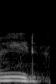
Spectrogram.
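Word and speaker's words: read: हैं तो they have रीड रीड का सेकंड फम रीड का चलता है रीड रेड रीड तो इसका मतलब की स्पेलिंग सेम होती है लेकिन इसका प्रोनंसिएशन सबका अलग अलग होता है तो य से करेंगे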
